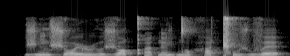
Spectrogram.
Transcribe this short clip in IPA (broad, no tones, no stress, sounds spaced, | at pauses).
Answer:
ʒ ĩ lʲ ʃ ɔ ɪ̯ ɭ ʉ ʊ̯ ʒ ɔ qʼ ɛ̃ ɗ ɛ̃ ʒ d ɔ̃ h a ǁ u ʒ v ɛ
